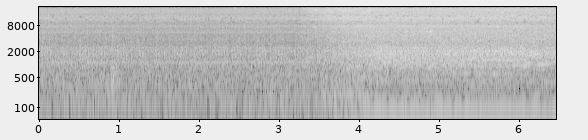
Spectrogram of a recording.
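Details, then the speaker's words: 2010 Honda Civic with low power, on a back-pressure gauge. Idling at 800 rpm, the gauge jumps toward the bad range, then the engine steps up into a strained, muffled rev that sounds choked and holds flat. The broken-up, clogged converter restricts the exhaust, and the pressure held high enough that the gauge may have broken. "But yeah, this converter is definitely bad. I'm gonna rev it up and see what it do."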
